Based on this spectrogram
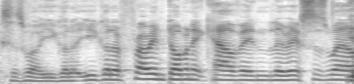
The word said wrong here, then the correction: Dominic Calvert-Lewin: Dominic Calvert-Lewin.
